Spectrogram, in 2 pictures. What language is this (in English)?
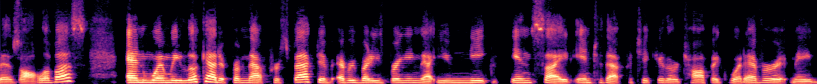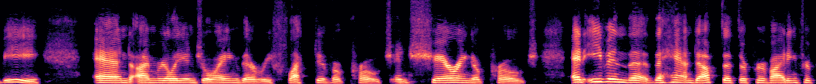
English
